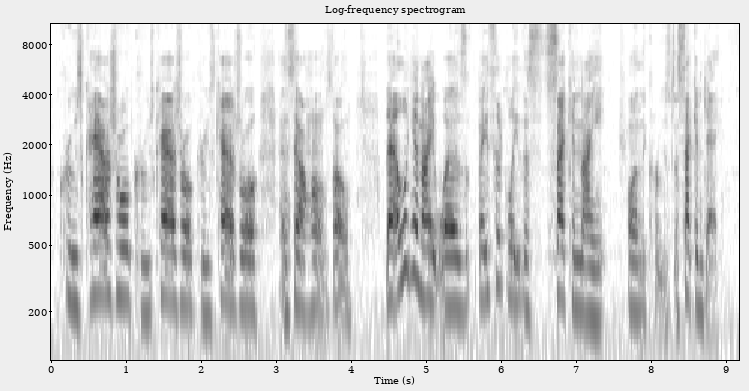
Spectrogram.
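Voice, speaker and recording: Noticeable background noise sits behind a woman's voice at a medium pitch. She moves at a moderate pace with lively intonation. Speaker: travel vlogger. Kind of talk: casual vlog walkthrough. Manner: chatty, informal.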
